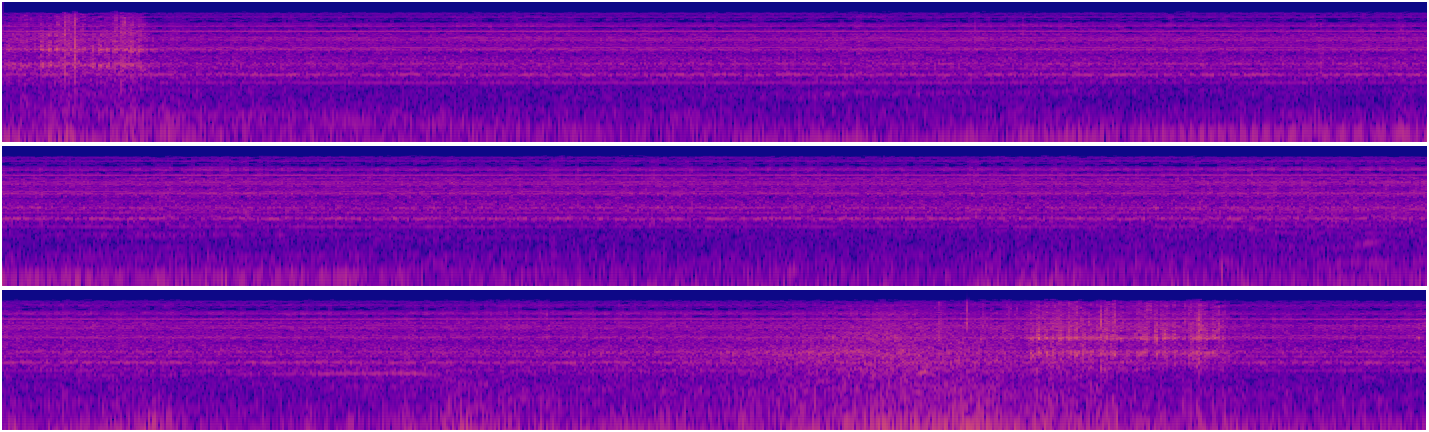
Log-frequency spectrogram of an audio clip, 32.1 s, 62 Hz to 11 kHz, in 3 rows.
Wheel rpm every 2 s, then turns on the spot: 20, 0, 0, 0, 0, 0, 0, 0, 0, 0, 0, 0, 0, 0, 10, 10.
0-2 28-30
